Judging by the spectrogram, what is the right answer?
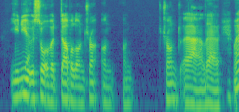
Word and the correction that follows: double entendre: how do you say that word? – Double on entendre. but double entendre. – Double entendre. There we go.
